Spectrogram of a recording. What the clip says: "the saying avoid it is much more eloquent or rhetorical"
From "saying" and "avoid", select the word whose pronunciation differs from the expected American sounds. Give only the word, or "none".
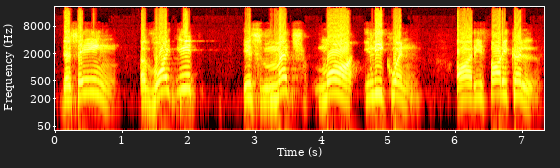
none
